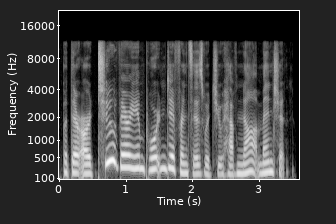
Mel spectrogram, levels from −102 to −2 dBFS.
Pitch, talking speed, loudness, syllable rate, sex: 220 Hz, 200 wpm, -16 LUFS, 6.5 syllables/s, female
